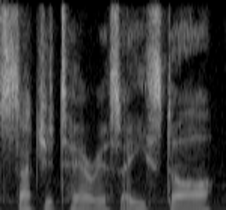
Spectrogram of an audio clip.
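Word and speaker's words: Sagittarius A*: The Milky Way's central black hole called Sagittarius A, pronounced Sagittarius A star, has a mass of about 4 million suns.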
